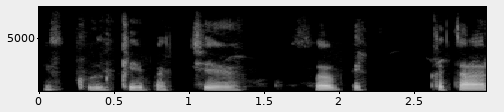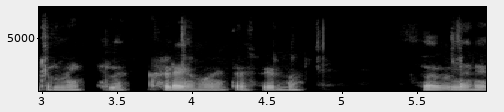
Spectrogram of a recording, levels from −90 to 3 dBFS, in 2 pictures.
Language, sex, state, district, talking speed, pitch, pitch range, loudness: Hindi, male, Chhattisgarh, Korba, 140 wpm, 125 Hz, 120-130 Hz, -28 LUFS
